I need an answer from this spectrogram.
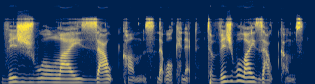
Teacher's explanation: The to can change to a t.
